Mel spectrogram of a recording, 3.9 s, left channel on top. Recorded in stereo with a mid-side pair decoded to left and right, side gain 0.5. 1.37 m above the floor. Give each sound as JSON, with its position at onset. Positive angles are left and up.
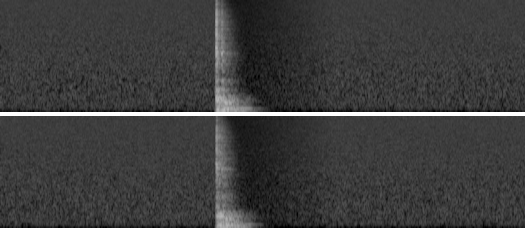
{"t": 1.6, "sound": "a drawer", "azimuth_deg": 65, "distance_m": 4.0}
